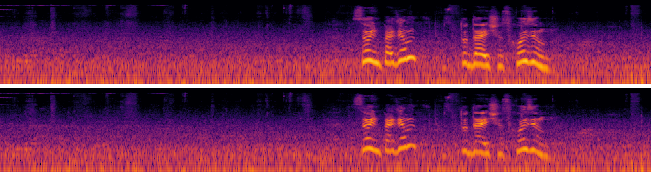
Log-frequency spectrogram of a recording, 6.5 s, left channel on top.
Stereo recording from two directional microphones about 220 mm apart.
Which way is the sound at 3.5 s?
15° left (ahead or behind).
